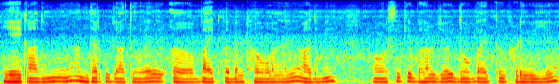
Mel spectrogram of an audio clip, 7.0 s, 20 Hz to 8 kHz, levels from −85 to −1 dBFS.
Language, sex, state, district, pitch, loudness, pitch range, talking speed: Hindi, male, Chandigarh, Chandigarh, 120 Hz, -16 LUFS, 115-125 Hz, 220 wpm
